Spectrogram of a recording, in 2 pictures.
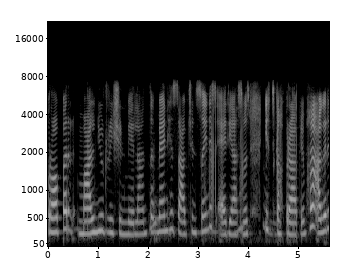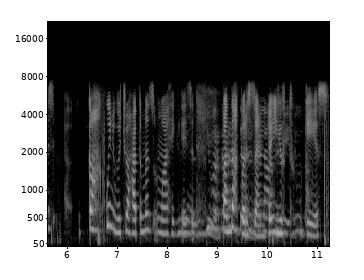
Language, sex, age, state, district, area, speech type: Kashmiri, female, 18-30, Jammu and Kashmir, Baramulla, rural, spontaneous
